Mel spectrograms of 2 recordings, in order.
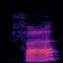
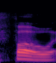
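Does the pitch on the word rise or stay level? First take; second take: rise; level. First: The pitch rises like a question. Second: The pitch stays level without rising. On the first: "You have to say it like a question mark" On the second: "as some people pronounce it"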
